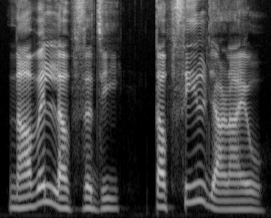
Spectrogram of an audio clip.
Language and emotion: Sindhi, neutral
